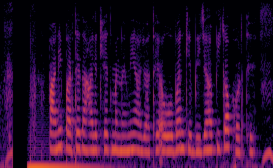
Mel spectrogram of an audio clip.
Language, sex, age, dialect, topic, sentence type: Chhattisgarhi, female, 60-100, Western/Budati/Khatahi, agriculture, statement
